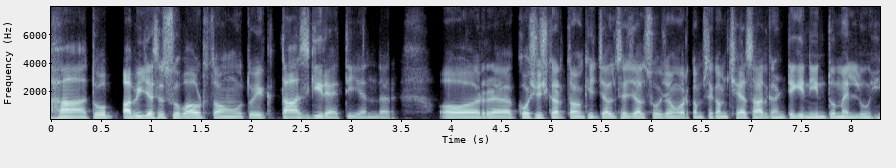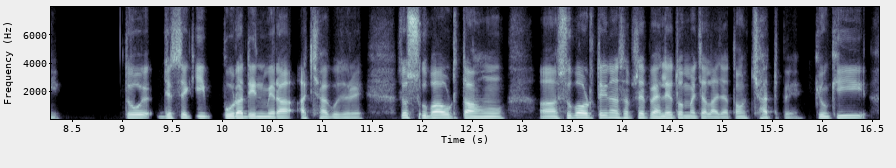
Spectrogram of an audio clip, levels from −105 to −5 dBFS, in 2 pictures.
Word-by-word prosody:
हाँ, 105 -2 +4
तो 120 -2 0
अभी 115 +3 +6
जैसे 140 +1 +2
सुबह 120 -2 0
उठता 120 -2 -1
हूँ 110 0 -2
तो 120 - -3
एक 115 0 -2
ताज़गी 100 +6 +2
रहती 95 -1 -3
है 95 - -6
अंदर 95 +1 -9 0.5
और 100 0 +3 0.4
कोशिश 115 +1 +1
करता 110 +2 0
हूँ 115 0 0
कि 115 - -5
जल्द 105 +1 -1
से 120 -2 -2
जल्द 110 -1 0
सो 105 -2 -4
जाऊँ 115 +4 -2
और 130 - -2
कम 105 - -4
से 115 - -3
कम 115 -1 -1
6-7 105 +1 +1
घंटे 100 +1 -2
की 110 - +2
नींद 100 0 -1
तो 110 - -1
मैं 110 -1 +1
लूँ 95 +1 -3
ही, 90 -3 -11 0.7
तो, 125 -1 +2
जिससे 115 +3 0
कि 120 +1 -1 0.2
पूरा 115 +1 +5
दिन 115 0 +2
मेरा 110 +2 +3 0.2
अच्छा 105 0 -1
गुज़रे। 90 -2 -6 0.4
तो 160 - +2
सुबह 140 -1 +5
उठता 130 0 +2
हूँ 115 -1 -1 0.4
अ, 115 +1 +2
सुबह 140 +7 +1
उठते 155 0 +3
ही 160 - 0
ना 160 - +2
सबसे 140 0 -1
पहले 120 -2 +2
तो 135 +2 -2
मैं 125 -1 -2
चला 100 -4 -1
जाता 100 +3 -5
हूँ 120 - -5
छत - - -2
पे, 90 +1 -13 0.2
क्योंकि 140 +5 -1
110 Hz, 225 wpm, -23 LUFS, 100-125 Hz, 0.7 s, अभी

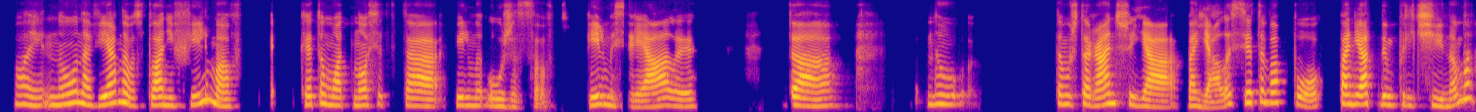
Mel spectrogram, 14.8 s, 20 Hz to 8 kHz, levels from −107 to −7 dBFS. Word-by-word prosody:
Ой, 225 -3 -3
ну, 230 +5 0
наверно, 245 +3 +3
вот 200 - -7
в 200 - -22
плане 210 0 +2
фильмов, 215 - -1 0.6
к - - -13
этому 230 -1 0
относятся 210 -3 -1
фильмы 205 -1 -3
ужасов. 175 -5 -8 0.3
Фильмы, 220 -1 0
сериалы. 180 +1 0 0.9
Да. 195 -2 +3 0.9
Ну, 235 0 -5 0.9
тому 240 -1 -2
что 235 0 +1
раньше 245 +4 +4
я 175 -6 +3
боялась 180 - -2
этого 280 0 +1
по 175 -7 -1 0.2
понятным 240 -2 +4
причинам. 205 - -3
215 Hz, 100 wpm, -23 LUFS, 195-235 Hz, 0.9 s, раньше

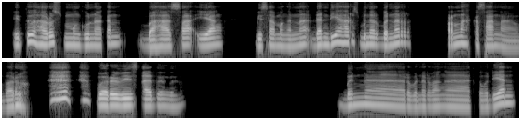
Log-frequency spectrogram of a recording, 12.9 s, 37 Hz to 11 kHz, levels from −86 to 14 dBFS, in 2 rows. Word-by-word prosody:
itu 150 +8 +2
harus 155 +3 +3
menggunakan 145 +3 -2 0.2
bahasa 130 +3 +1
yang 145 +3 +3 0.4
bisa 135 +1 -1
mengena, 135 +3 -2
dan 145 +2 +3
dia 185 0 +4
harus 185 0 0
benar-benar 155 +3 0 0.5
pernah 165 +1 +1
ke 130 - -9
sana. 125 -4 -3
Baru 120 +5 0 0.9
baru 140 0 +6
bisa 135 -1 +3
tuh. 130 0 -7 1.9
Bener 140 -2 -2
bener 120 0 -5
banget. 125 -2 -4
Kemudian, 130 +9 +1
140 Hz, 100 wpm, -23 LUFS, 130-150 Hz, 1.9 s, baru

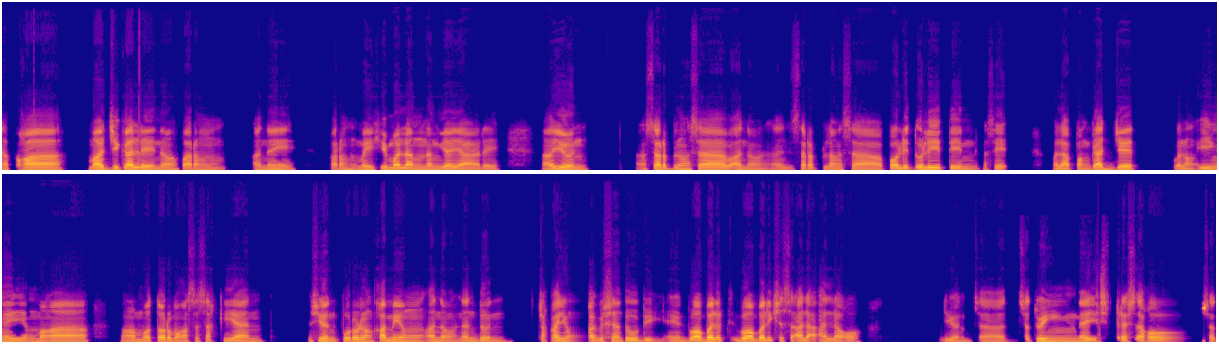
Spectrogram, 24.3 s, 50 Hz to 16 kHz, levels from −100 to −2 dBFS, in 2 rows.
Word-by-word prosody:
napaka-magical, 160 +2 +4
eh 155 -1 +3
'no, 165 +2 -3
parang 165 +1 -3 0.3
ano, 160 +5 -5
eh, 165 -5 -4 0.3
parang 155 +1 -5
may 155 -2 -2
himalang 150 -1 +2
nangyayari. 135 -3 -1 0.4
Ayun 170 -6 +2 0.5
ang 170 - -10
sarap 185 0 +3
lang 175 0 -3
sa 165 -2 +2
ano, 130 -5 -3
ang 150 +2 -11
sarap 155 -2 -3
lang 145 0 -4
sa 135 -2 -1
paulit-ulitin 150 -2 +2
kasi 135 0 -6 0.5
wala 125 -1 +1
pang 125 0 -4
gadget, 165 +1 +3 0.4
walang 125 -1 -4
ingay 145 0 -1
ang 140 - -7
mga 140 0 +1 0.3
mga 140 0 -2
motor, 170 +1 +2
mga 140 -1 -1
sasakyan. 145 -3 -3 0.4
Tapos 205 0 -7
'yon 170 -5 +3
puro 160 +1 +3
lang 175 0 -1
kami 180 -1 +4
yung 175 +1 -5
ano 145 -6 -2
nandun, 135 -4 -4 0.3
'tsaka 135 +2 +1
yung 135 -1 -6
agos 135 -1 -1
ng 140 -1 -1
tubig 125 -5 -1
ayan 130 -3 -7
bumabalik 165 +2 +7
bumabalik 160 0 +5
siya 160 - -7
sa - - -1
ala-ala 125 -2 -1
ko. 115 - -4 0.9
Yun 115 -4 -6
sa 120 -1 -5 0.2
sa 140 - -5
tuwing 135 -1 +1
nai-stress 135 +1 -1
ako, 140 -2 -1 0.2
sa 130 - +4
150 Hz, 150 wpm, -25 LUFS, 135-160 Hz, 0.9 s, bumabalik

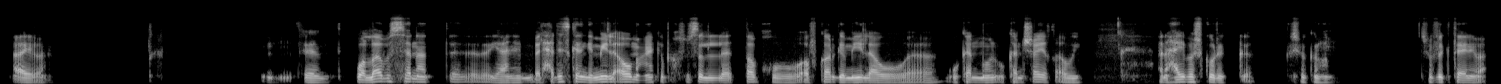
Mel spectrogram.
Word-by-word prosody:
أيوه. - - 0 2.2
إمم، 315 +1 -11
فهمت، 95 -3 -3
والله 110 +6 +5
بُصّي 140 -1 +4
أنا 125 -2 +2
ت 130 - -17
آآ - - -6
يعني 95 0 -1
م 100 +2 -5
الحديث 125 0 +4
كان 120 - +2
جميل 120 +4 +5
أوي 120 0 +4
معاكِ 110 +1 0
بخصوص - - -1
الطبخ، 100 +3 0
وأفكار 95 +4 -2
جميلة 100 -1 +3
و 95 0 -3 0.4
وكان 105 -2 -2
مور 105 +1 0
وكان 105 -2 -4
شيّق 115 -2 +3
أوي، 95 -1 -3 0.8
أنا - - +2
حقيقي 115 +2 +4
باشكرِك، 110 -4 +2 0.6
شكرًا، - - -3 0.9
اشوفِك - - -2
تاني - - +2
بقى. - - -3
105 Hz, 130 wpm, -22 LUFS, 95-120 Hz, 2.2 s, والله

